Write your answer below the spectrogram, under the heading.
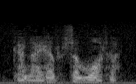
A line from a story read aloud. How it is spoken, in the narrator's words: He whispered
